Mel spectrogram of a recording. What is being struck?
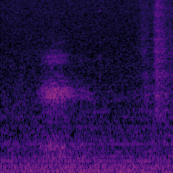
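Nothing is struck.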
